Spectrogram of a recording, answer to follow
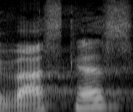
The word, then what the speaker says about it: Vasquez: And we have now with us Vasquez. Is this correct, how I pronounce it? Yes, Vasquez from AlmaLinux OS Foundation.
